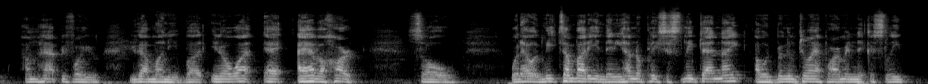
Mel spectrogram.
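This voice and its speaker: Somewhat breathy talk at a very fast pace, its intonation monotone and flat. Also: man, medium pitch for a man. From Puerto Rico. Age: 60s. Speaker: choir member, former case manager. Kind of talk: podcast interview, personal testimony.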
